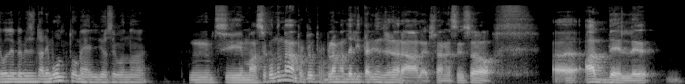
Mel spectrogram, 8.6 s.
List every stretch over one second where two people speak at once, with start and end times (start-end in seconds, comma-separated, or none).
none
